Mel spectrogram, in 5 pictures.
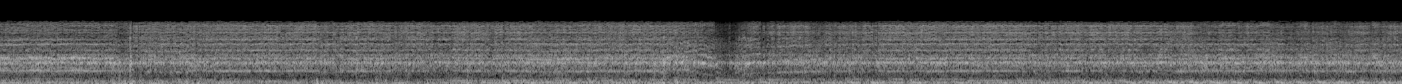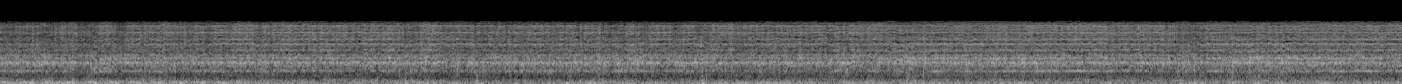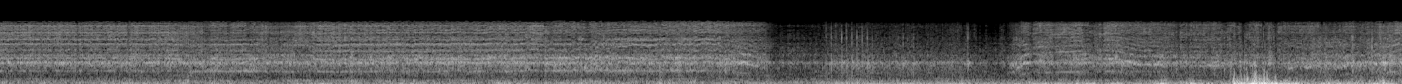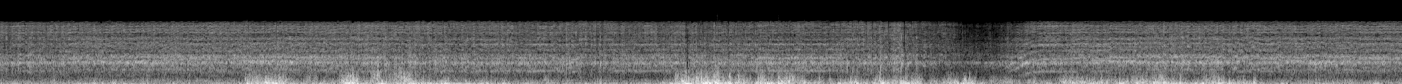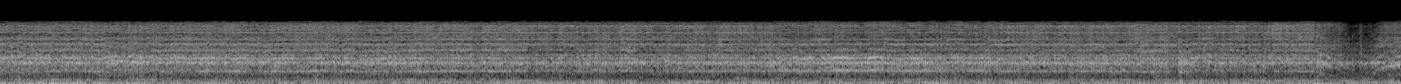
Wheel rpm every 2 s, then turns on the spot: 160, 170, 170, 120, 160, 170, 170, 170, 170, 170, 170, 160, 170, 160, 170, 160, 160, 110, 30, 120, 120, 160, 160, 160, 170, 130, 150, 160, 170, 170, 170, 170, 160, 160, 120.
none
